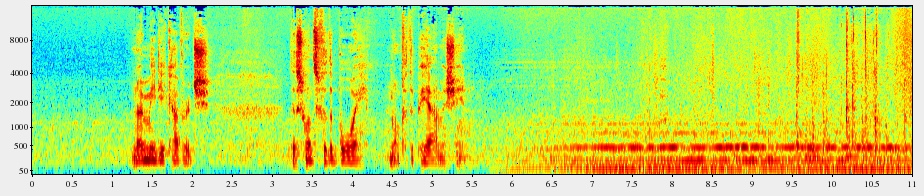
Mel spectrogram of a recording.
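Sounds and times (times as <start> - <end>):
deep drone: 5.6 - 11.0
low sustained chords: 5.6 - 11.0.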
